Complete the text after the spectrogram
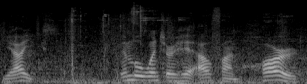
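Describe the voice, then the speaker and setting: A man's voice: fairly high pitch, measured pace, noisy background, natural voice. An actor playing an earnest, curious teenage boy adventurer in a video game, with casual, modern phrasing. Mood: matter-of-fact. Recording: music under the voice.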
